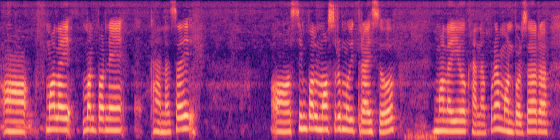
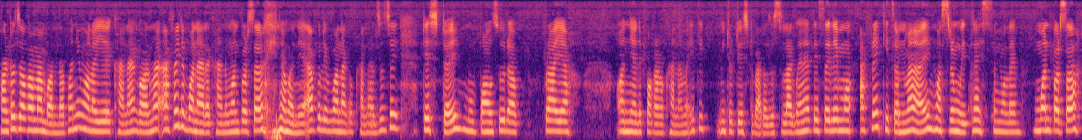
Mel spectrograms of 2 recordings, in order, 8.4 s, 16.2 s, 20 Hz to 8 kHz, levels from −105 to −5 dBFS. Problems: background sounds at intervals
